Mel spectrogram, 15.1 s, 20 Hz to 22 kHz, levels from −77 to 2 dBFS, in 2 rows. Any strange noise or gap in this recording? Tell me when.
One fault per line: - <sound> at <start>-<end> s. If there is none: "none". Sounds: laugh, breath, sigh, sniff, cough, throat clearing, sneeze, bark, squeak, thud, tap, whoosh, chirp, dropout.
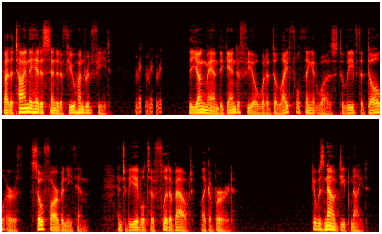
- laugh at 2.7-3.2 s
